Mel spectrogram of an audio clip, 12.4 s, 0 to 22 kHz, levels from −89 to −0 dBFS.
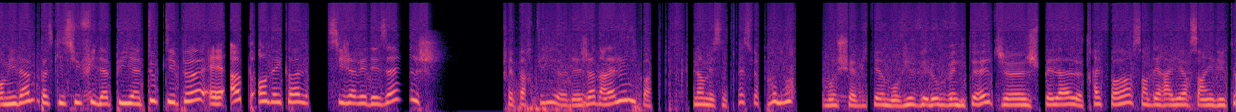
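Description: Throughout, the audio carries a grainy distortion about 20 dB below the signal that rises and falls with the sound rather than sitting steady like hiss, likely from low bit depth without dither, around 5 bits rounded. From 3.97 to 4.13 s and again from 4.28 to 5.07 s, the last sound is drawn out into a fading buzz before going silent, for about half a second in the second case. Each time the audio then resumes where it stopped, so nothing is lost, unlike a dropout; this is likely a call audio freeze, with the jitter buffer running empty. From 10.80 to 12.35 s, a jitter buffer speed-up makes the audio run about 6% faster and sound hurried while the pitch stays the same, unlike a resampling error, as roughly 100 ms is trimmed away in tiny pieces.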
